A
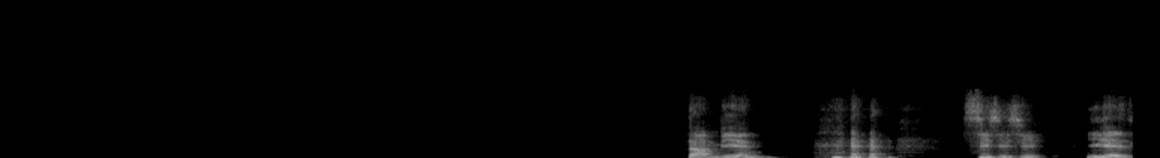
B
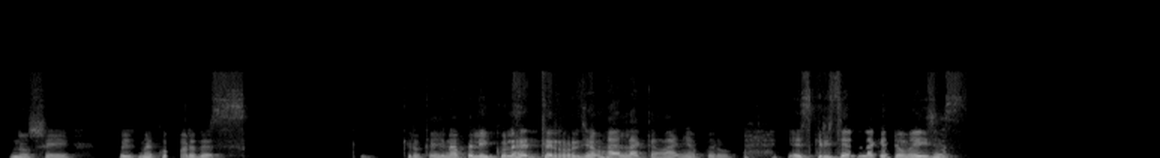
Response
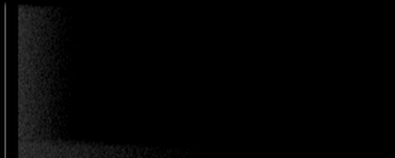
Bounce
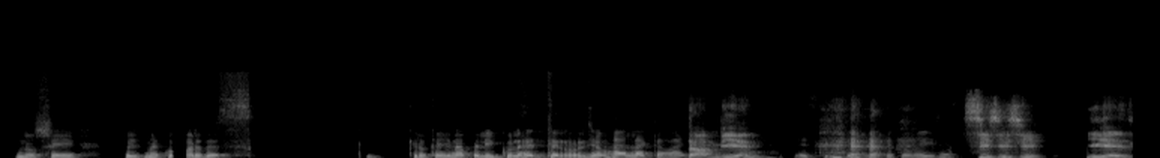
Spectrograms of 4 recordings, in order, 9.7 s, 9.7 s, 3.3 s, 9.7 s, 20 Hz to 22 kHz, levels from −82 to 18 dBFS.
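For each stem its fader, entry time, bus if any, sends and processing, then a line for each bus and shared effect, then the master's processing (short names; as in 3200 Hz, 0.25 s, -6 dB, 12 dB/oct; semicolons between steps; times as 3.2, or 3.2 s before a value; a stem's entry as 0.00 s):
-1.0 dB, 0.00 s, no send, gate -57 dBFS, range -7 dB; bell 170 Hz -11.5 dB 1.7 oct
-2.0 dB, 0.05 s, no send, bell 620 Hz +11 dB 1.3 oct; auto duck -23 dB, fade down 0.30 s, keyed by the first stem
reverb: off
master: compressor 5:1, threshold -31 dBFS, peak gain reduction 15.5 dB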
